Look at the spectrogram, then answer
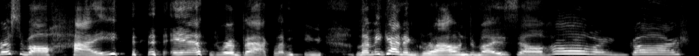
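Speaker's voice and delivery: talking while laughing, giggling through the words. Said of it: "I'm still laughing".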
